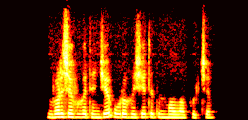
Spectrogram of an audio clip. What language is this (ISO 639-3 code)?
chv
